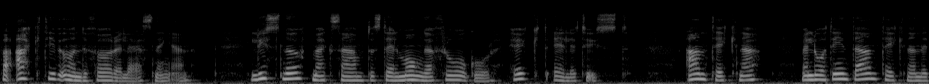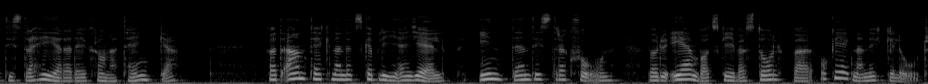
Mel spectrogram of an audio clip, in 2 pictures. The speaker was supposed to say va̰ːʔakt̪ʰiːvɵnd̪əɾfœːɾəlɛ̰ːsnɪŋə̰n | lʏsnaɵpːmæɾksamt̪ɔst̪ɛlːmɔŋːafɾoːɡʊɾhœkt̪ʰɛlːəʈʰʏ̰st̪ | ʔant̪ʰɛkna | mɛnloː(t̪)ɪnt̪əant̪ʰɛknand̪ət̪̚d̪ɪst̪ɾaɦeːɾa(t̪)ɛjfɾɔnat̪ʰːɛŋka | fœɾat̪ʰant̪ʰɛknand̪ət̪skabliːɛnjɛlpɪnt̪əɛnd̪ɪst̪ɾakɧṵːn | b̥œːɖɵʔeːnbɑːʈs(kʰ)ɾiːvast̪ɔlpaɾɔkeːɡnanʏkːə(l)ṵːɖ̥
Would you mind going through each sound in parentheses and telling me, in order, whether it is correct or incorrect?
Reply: correct, incorrect, incorrect, correct

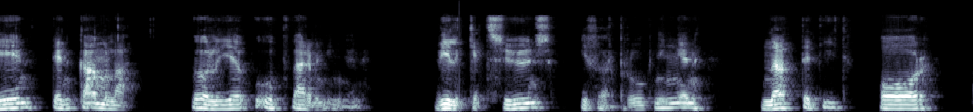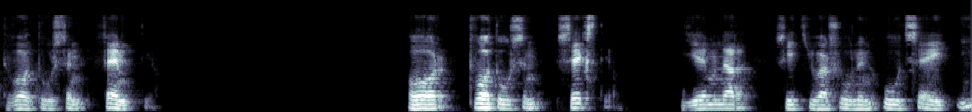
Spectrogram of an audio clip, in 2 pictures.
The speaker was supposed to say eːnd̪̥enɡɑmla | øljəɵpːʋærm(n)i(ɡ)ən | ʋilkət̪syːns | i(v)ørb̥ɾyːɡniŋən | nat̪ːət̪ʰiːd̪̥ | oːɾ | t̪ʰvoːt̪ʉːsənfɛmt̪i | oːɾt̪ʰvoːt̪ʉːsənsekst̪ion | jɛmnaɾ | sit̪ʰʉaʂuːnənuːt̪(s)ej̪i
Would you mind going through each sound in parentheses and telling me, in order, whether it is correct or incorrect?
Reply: correct, incorrect, incorrect, correct

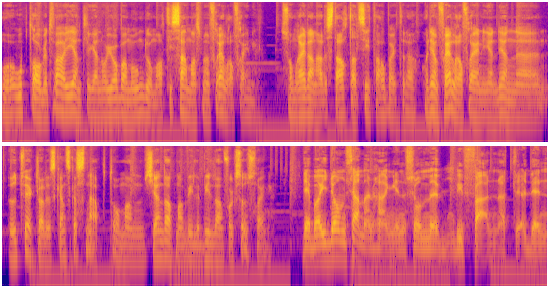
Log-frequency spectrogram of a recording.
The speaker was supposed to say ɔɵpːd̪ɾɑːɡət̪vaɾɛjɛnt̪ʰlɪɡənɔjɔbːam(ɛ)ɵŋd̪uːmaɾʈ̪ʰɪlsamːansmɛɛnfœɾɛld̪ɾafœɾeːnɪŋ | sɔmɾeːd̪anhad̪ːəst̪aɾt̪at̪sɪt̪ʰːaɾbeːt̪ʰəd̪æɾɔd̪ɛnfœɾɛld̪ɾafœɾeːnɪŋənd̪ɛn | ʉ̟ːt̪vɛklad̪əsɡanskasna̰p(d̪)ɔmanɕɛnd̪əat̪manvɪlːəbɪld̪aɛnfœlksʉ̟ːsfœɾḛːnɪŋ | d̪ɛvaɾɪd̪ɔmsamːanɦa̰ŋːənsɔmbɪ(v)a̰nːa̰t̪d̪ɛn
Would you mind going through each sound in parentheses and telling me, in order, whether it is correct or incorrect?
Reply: correct, incorrect, incorrect

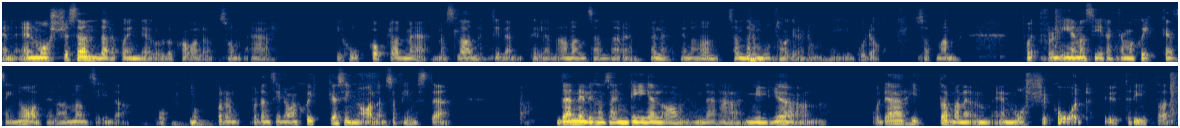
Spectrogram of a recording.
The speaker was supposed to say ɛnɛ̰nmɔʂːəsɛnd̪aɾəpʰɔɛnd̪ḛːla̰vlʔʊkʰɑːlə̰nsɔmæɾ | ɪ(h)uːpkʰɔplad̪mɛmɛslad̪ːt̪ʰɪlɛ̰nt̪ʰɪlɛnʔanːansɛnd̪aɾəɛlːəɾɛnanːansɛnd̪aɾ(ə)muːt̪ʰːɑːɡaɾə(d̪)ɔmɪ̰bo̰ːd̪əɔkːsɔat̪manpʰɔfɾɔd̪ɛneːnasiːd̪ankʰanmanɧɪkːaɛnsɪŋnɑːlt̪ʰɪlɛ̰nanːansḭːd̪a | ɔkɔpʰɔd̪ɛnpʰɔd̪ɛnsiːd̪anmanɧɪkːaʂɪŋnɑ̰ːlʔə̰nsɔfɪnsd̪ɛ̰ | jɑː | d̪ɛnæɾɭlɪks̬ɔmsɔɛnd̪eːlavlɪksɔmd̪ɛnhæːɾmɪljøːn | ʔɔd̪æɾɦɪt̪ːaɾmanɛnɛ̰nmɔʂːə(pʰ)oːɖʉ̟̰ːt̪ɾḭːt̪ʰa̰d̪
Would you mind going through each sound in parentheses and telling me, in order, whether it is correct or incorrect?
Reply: correct, correct, correct, incorrect

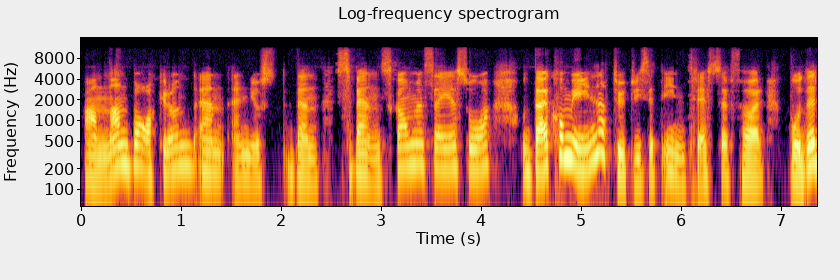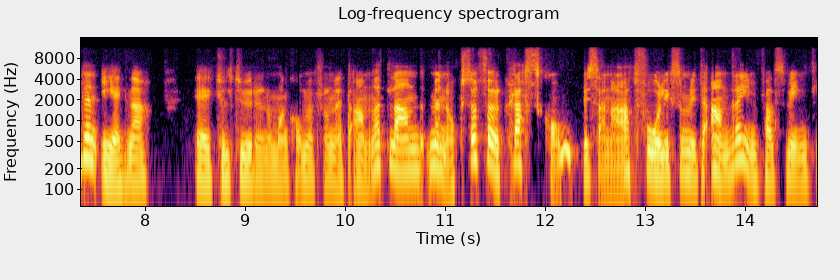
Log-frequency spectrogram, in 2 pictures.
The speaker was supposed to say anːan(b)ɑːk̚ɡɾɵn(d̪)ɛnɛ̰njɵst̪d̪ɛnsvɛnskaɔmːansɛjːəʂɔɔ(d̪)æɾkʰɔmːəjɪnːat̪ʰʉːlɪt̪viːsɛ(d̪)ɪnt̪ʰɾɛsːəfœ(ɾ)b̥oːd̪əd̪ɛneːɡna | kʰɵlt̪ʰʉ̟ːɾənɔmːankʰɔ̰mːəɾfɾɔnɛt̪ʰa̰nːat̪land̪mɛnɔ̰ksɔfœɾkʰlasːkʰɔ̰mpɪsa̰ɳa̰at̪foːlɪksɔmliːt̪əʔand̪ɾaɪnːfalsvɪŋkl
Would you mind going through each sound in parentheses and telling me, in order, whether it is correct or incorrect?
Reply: correct, correct, correct, incorrect, correct

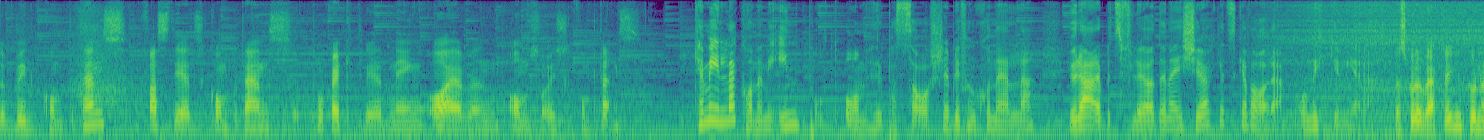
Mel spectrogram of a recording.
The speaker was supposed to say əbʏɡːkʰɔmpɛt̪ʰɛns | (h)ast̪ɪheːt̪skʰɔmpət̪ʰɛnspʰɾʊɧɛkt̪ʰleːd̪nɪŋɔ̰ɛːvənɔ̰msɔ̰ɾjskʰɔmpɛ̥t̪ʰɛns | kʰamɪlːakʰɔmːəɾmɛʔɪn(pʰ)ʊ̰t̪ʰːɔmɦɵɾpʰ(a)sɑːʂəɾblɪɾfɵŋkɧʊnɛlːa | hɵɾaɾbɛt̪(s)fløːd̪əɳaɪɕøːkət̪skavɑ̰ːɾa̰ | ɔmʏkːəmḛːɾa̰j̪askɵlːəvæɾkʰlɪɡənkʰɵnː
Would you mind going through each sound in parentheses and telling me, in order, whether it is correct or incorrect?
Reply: incorrect, correct, correct, correct

